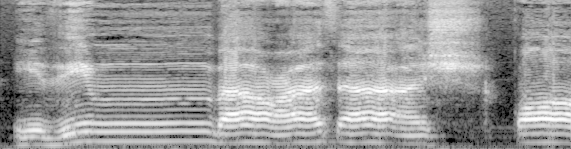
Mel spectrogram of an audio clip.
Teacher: جب نون کے اوپر جزم آ رہا ہو اس کے بعد با آ جائے تب بھی غنہ کیا جاتا ہے اور غنے کی آواز کو ناک سے نکالا جاتا ہے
